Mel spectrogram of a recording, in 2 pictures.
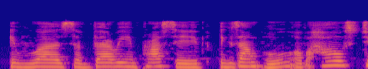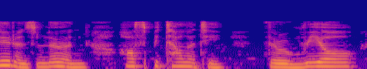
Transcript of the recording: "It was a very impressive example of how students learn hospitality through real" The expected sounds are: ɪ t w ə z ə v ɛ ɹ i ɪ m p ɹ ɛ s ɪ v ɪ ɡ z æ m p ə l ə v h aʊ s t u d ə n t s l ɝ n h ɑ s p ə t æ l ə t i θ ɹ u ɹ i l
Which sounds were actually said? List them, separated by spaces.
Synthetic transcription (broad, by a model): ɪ t w ə z ə v ɛ ɹ i ɪ m p ɹ ɛ s ɪ v ɪ ɡ z æ m p ə l ə v h aʊ s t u d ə n t s l ɝ n h ɑ s p ə t æ l ə t i θ ɹ u ɹ i l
